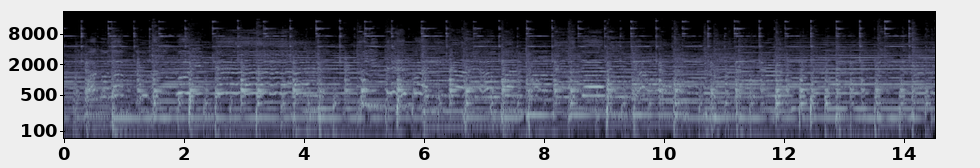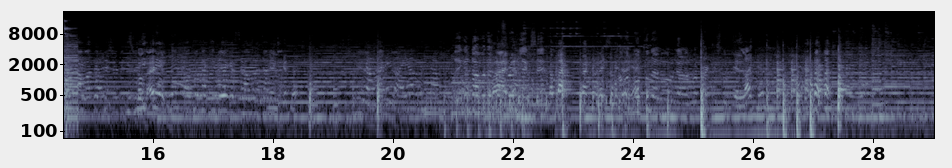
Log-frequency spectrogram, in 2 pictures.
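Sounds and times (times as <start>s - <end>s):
acoustic guitar: 0.0s - 14.8s, 26.0s - 29.0s
drum beating: 0.0s - 14.8s, 18.6s - 20.0s, 20.8s - 27.8s
hand cymbals: 0.0s - 14.8s
man singing: 0.0s - 14.8s
harmonium: 0.0s - 14.9s, 15.6s - 29.0s.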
